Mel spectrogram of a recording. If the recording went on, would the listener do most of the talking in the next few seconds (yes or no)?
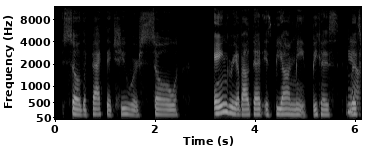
no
